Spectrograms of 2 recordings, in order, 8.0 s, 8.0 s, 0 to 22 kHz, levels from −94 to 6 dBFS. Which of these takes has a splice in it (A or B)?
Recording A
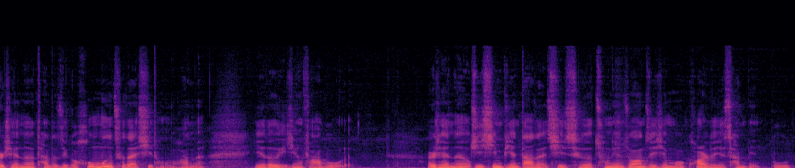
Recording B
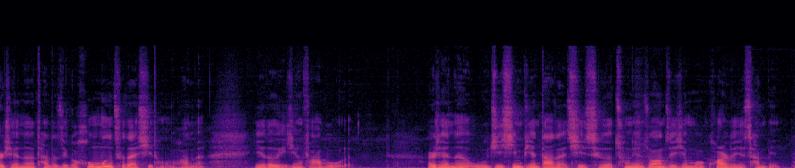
A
